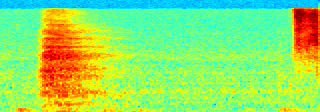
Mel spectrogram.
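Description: A man's short audible breath, a brief rush of air about a third of a second in, taken between spoken sentences.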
